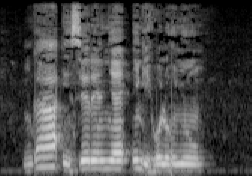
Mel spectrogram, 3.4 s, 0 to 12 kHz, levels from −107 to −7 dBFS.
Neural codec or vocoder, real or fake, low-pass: none; real; 10.8 kHz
